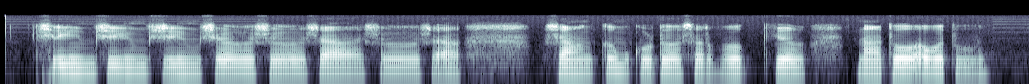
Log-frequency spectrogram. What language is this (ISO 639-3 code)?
san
